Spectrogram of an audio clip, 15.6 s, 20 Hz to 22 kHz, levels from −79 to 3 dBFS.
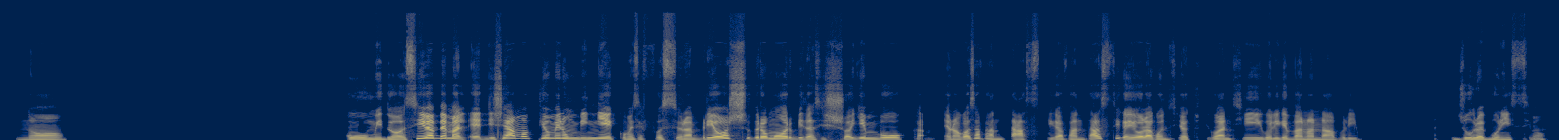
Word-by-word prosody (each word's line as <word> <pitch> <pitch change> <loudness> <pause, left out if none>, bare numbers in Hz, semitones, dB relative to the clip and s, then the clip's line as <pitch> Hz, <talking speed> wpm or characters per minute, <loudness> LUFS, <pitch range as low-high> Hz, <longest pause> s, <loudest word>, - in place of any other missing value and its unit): No. 150 -1 -5 2.8
Umido. 185 -3 +1
Si 255 +9 +4
vabbè, 255 +2 +8
ma 225 -4 +6
è 210 -2 +2
diciamo 245 +10 +1
più 255 -3 -3
o - - 0
meno 250 0 +2
un 220 -2 0
bignè, 210 0 +3
come 185 -1 -5
se 180 0 -10
fosse 195 0 -6
una 190 0 +1
brioche 210 +6 +2
però 220 +1 +3
morbida, 210 -3 +2
si 180 +1 -13
scioglie 195 +3 -2
in 205 -2 0
bocca, 200 0 -1 0.2
è - - -13
una 175 0 0
cosa 205 +6 -1
fantastica 175 -3 -4
fantastica, 195 +7 -3
io 195 +2 +3
la 200 -1 +4
consiglio 180 -1 -4
a - - -5
tutti 195 - -33
quanti 195 -1 -3
quelli 180 -1 -1
che 180 0 -1
vanno 175 0 0
a - - +1
Napoli. 155 -2 -6 0.9
Giuro, 180 -2 -1
è - - 0
buonissimo 165 +3 -7
190 Hz, 160 wpm, -22 LUFS, 175-210 Hz, 2.8 s, vabbè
